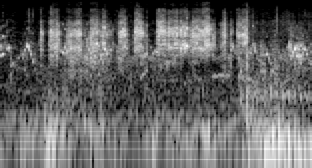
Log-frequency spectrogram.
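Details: Budgerigars in an aviary colony: dense, overlapping high chirps and squawky twitters run almost continuously, with brief sharp pauses and a faint low rumble beneath.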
